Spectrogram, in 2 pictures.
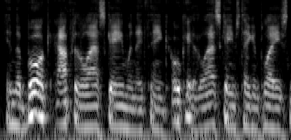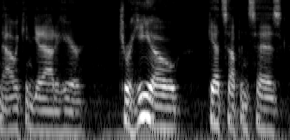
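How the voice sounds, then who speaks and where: Being interviewed as an author, a man tells stories conversationally but haltingly, repeating words and drifting into asides. His voice is lowish with a slightly bright quality.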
